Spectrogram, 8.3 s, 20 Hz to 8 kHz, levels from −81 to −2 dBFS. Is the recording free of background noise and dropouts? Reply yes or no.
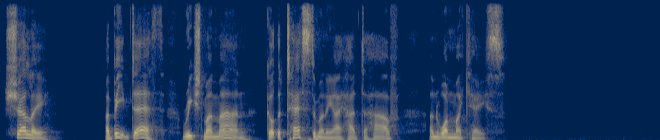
yes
